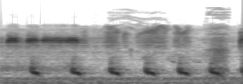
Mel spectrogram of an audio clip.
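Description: A bird call repeating as a quick series of short notes that slide downward, about three to four a second, with a high, thin, pulsing note over the first second.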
